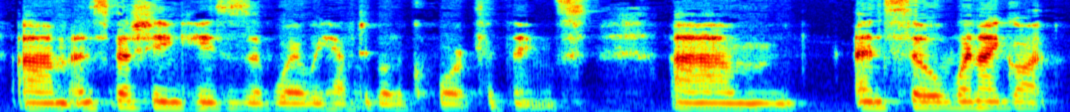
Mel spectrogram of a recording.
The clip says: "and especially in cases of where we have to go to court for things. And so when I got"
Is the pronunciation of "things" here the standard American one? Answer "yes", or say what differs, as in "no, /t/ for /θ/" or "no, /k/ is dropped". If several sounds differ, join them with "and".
yes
